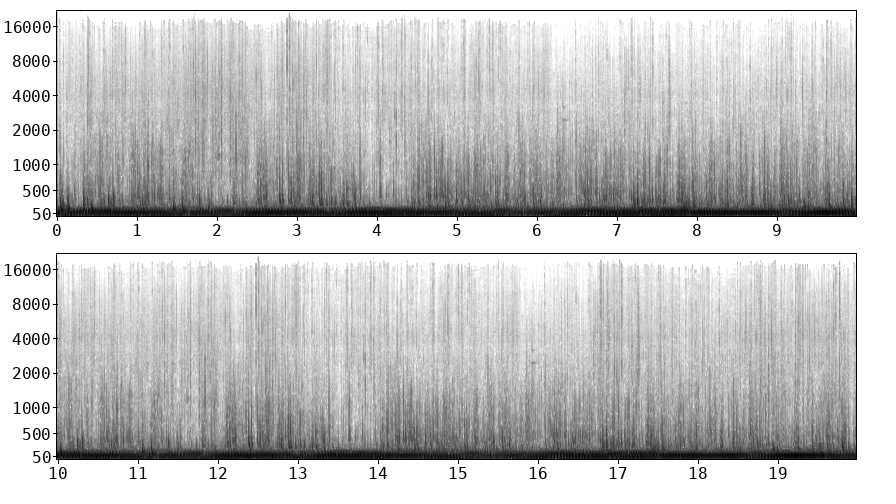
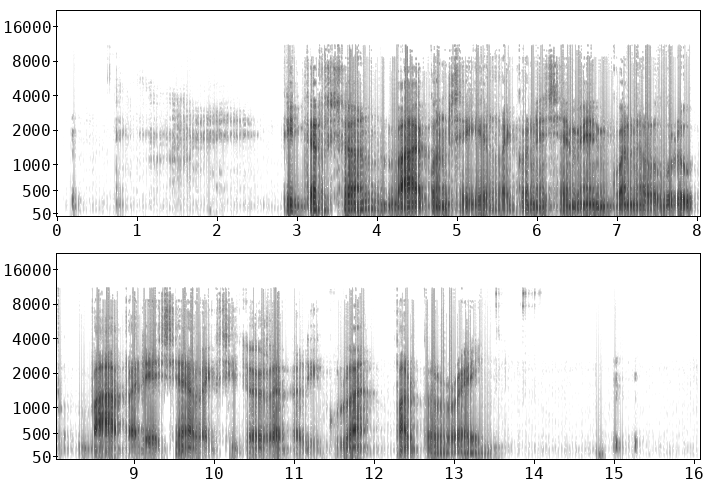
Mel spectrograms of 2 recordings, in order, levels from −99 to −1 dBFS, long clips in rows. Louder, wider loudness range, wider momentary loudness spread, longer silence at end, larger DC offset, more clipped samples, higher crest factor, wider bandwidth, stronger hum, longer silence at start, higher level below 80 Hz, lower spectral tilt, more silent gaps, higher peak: first, -13 LUFS vs -28 LUFS; second, 2 LU vs 9 LU; second, 5 LU vs 13 LU; second, 0 s vs 2.7 s; neither; neither; second, 10 dB vs 28 dB; second, 1.7 kHz vs 11.5 kHz; neither; second, 0 s vs 2.85 s; first, -12 dBFS vs -54 dBFS; first, -10.5 dB/octave vs -5.5 dB/octave; neither; about the same, 0 dBFS vs -2 dBFS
